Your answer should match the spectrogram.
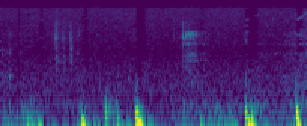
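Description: Handling noise on a handheld microphone: several irregular low thumps, the loudest about a second in.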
